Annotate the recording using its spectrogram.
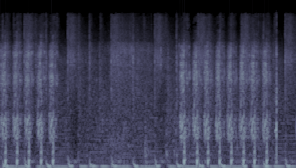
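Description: Airsoft guns firing rapid bursts of shots, several a second, in a run in the first second and another near the end, over background music with a steady bass.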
